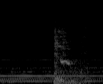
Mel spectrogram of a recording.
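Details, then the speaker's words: Adult man, a bit hoarse and still coughing a little: single short harsh cough or throat clear under half a second over steady background music. "still coughing a little bit too, but not nearly as bad as my daughter Aurora."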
